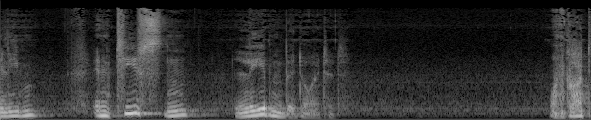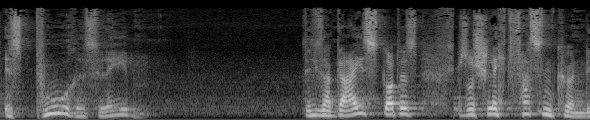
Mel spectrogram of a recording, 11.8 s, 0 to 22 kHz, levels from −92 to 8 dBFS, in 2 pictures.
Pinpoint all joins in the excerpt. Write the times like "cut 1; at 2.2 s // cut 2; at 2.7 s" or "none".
cut 1; at 8.9 s // cut 2; at 10.4 s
